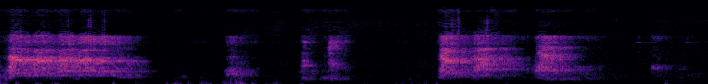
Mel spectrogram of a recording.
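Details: Dog barking in harsh, broadband bursts: a long opening bark, a few short, quieter barks in the middle, then two loud barks close together and a faint final yelp; quiet pauses between.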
